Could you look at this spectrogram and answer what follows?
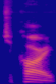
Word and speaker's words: Shakari: Pronounce it like that. Shakari. Shakari. Kind of like a J.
